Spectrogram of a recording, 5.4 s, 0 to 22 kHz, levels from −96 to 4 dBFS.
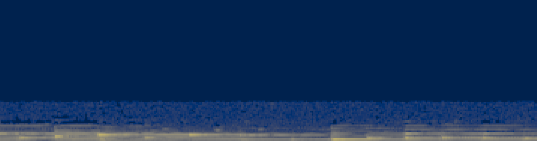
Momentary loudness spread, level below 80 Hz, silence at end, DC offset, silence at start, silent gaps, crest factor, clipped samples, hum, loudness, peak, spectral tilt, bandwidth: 13 LU; -72 dBFS; 0 s; under 0.1%; 0 s; none; 20 dB; under 0.1%; none; -35 LUFS; -16 dBFS; -5 dB/octave; 6.2 kHz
